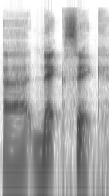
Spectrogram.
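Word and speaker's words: NEKXYC: For the future, it's pronounced as Nexic.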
